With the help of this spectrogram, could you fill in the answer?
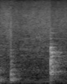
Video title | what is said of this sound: Homemade fresh baked bread! | it sounds hollow inside so it's gonna be really good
